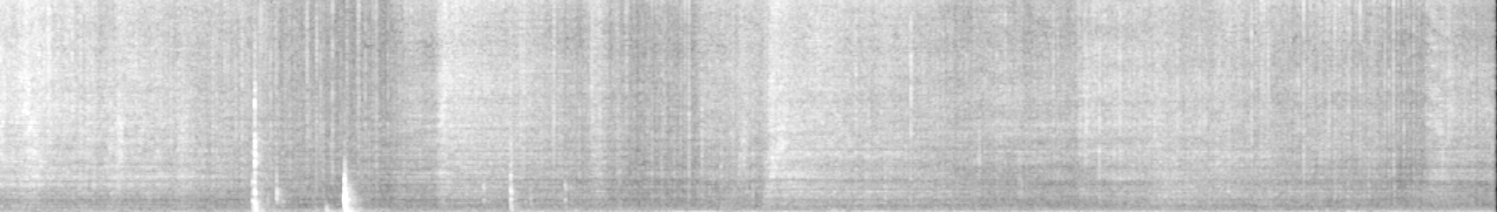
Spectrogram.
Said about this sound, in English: The ghee and the pan are heated up, so I'm going to add my batter to make the cheela.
